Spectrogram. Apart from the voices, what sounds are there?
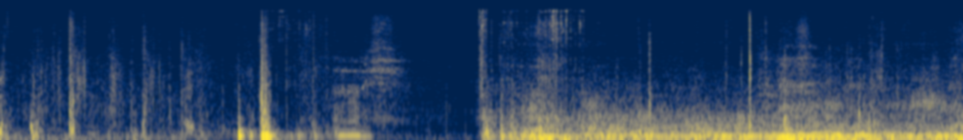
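getting into a car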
